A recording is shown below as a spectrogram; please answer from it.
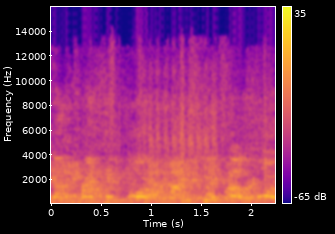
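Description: Men's voices talking or calling out, with no clear words.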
